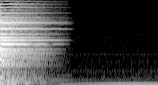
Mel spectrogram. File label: blacksmith upgrade; NPC Dialogue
